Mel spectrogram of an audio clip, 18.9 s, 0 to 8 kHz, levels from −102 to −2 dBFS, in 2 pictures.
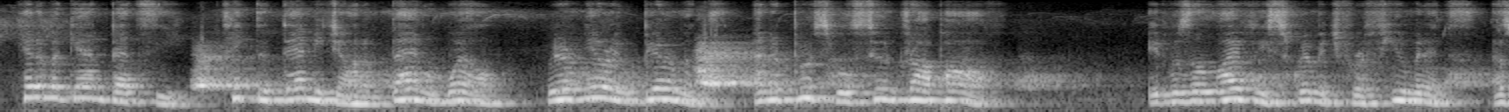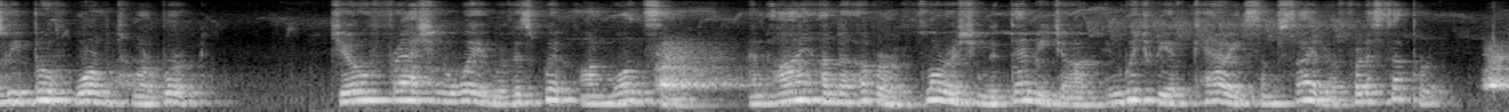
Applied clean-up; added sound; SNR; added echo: neural separator model SepFormer DNS4.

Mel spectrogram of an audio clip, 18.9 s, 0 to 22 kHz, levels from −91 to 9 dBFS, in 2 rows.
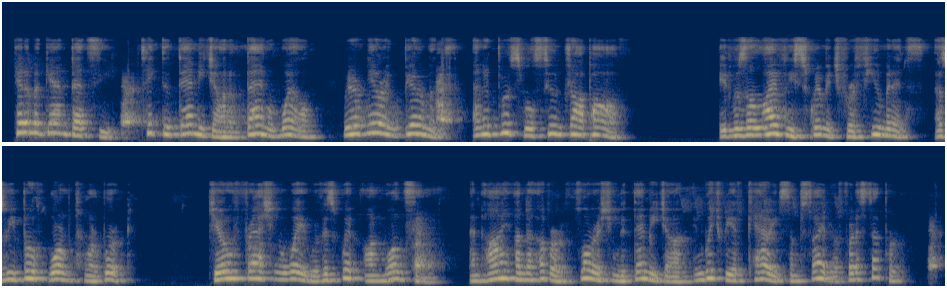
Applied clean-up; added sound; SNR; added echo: neural mask model DeepFilterNet 3.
